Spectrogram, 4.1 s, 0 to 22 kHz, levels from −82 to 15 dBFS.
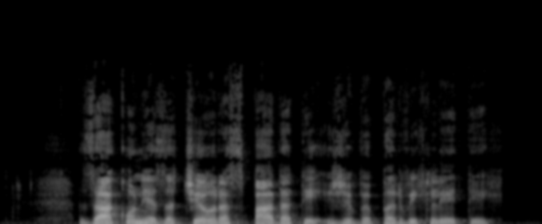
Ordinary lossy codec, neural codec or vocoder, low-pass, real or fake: MP3, 64 kbps; none; 19.8 kHz; real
